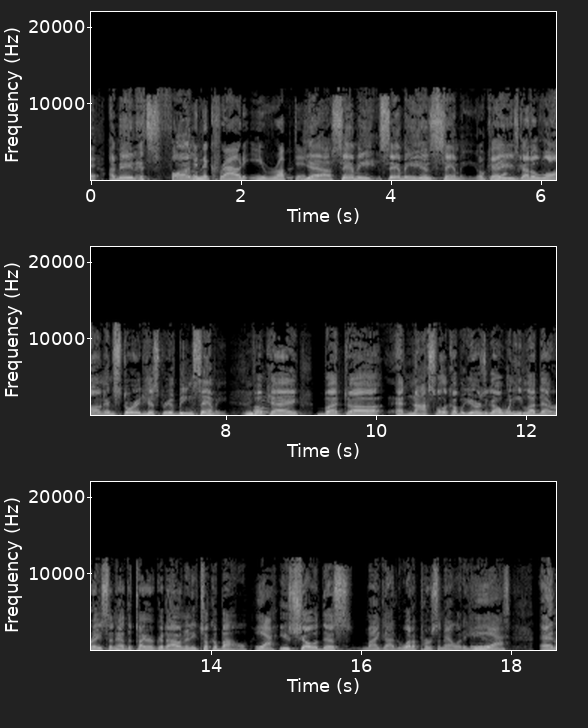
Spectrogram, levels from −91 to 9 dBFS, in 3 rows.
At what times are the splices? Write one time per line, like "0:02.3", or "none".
none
